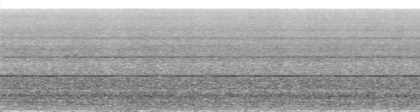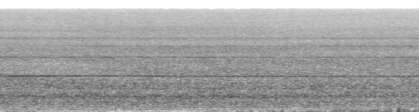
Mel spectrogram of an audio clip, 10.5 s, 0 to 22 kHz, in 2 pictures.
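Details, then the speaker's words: Dell PowerEdge 2950 II server in a room around 20–25 °C; constant high airy whoosh with steady whistling tones, normal fan speed for that temperature after startup ramp-down. "so when you're in a fairly uh warm environment about 20 odd degrees 25 ish this is about the normal fan speed um it does go lower"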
